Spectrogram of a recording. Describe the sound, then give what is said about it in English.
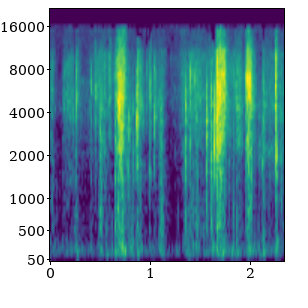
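A paper envelope is picked up and torn open, giving a few bursts of crisp crinkling and ripping paper with short pauses between them. “there are several envelopes in front of us, and we're going to pick one at random. And it's Pete's turn as the guest host, so go for it, Pete.”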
